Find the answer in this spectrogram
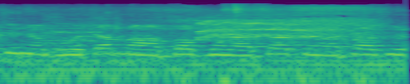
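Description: Singing voices carrying a wavering, stepwise melody; a hiss joins about halfway through.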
